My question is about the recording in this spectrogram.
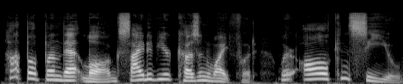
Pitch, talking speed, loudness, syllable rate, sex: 175 Hz, 225 wpm, -17 LUFS, 5.1 syllables/s, male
